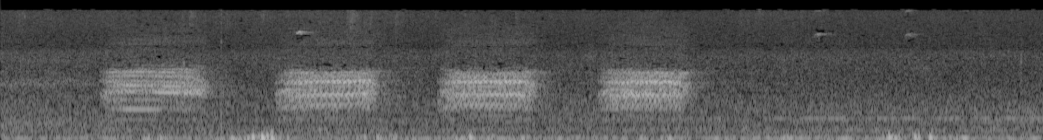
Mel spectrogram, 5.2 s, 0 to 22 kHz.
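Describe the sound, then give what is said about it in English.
A crow caws four times in a steady, evenly spaced series, each call harsh and drawn out, clear over faint outdoor background noise, on a grey morning around 11 o'clock. “The crow agrees, doesn't you, Mr. Crow?”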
